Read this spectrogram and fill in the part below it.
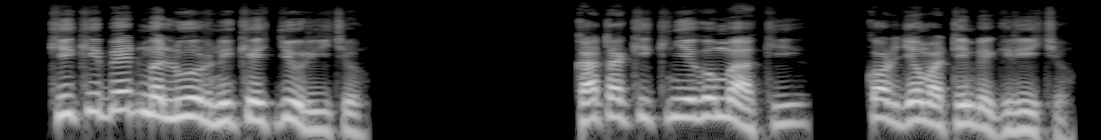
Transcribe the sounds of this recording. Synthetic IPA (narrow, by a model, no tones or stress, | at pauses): kikibedmalwoɾniket͡ʃd͡ʒoɾit͡ʃo | katakikɲeɡomaki | kɔdd͡ʒɔmatɪmbeɡiɾit͡ʃo̰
